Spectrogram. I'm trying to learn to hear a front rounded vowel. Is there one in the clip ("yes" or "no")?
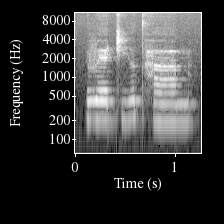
no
